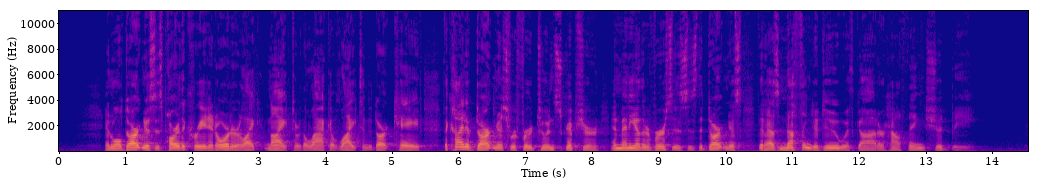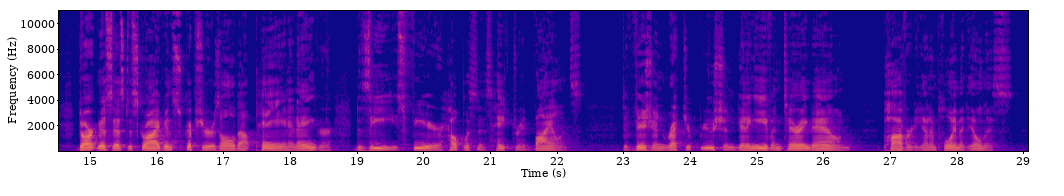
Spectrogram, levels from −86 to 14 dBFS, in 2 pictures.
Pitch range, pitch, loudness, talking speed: 100-135 Hz, 120 Hz, -28 LUFS, 150 wpm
